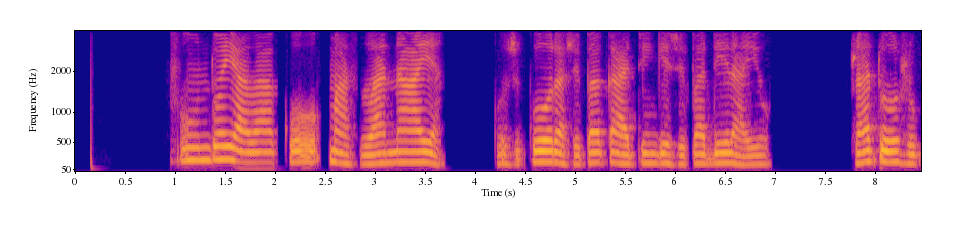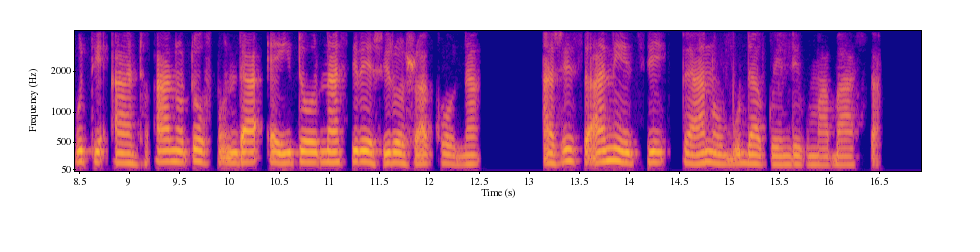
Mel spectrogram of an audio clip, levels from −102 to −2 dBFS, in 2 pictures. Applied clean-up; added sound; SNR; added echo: none; none; none; none.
